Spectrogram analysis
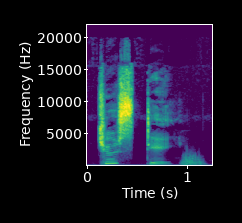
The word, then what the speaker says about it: Tuesday: di sini pak Putri kalau Selasa itu tulisannya kan tuest bacanya Tuesday jadi t-nya ini kayak seolah-olah berubah jadi C tapi enggak terlalu C banget sih jadi Tuesday Terus kalau Kamis itu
